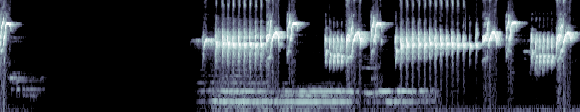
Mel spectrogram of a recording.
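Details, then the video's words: Cucak rante in full, varied song meant to provoke other birds: after a brief high note and over two seconds of quiet, rapid buzzy chattering trills alternate with sharp upslurred whistles, over a steady low hum. "Cucak Rante full isian gacor || bikin emosi burung lain"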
